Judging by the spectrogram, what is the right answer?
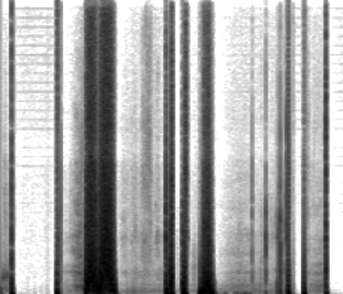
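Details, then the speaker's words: Live-stream lav microphone audio: loud, irregular crackling pops and static bursts cutting in and out with silence between, levels look okay on the meter; microphone popping and static, cause not confirmed. "Sounds bad. Popping noises are very loud. Really?"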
